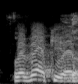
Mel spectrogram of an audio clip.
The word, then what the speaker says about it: Levecchia: Is it, how the fuck do you say your last name again? Levecchia, right? – Levecchia. That's my real last name. Yeah. – Levecchia. I always want to say Levecchia. – Well, Vecchia means old in Italian.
